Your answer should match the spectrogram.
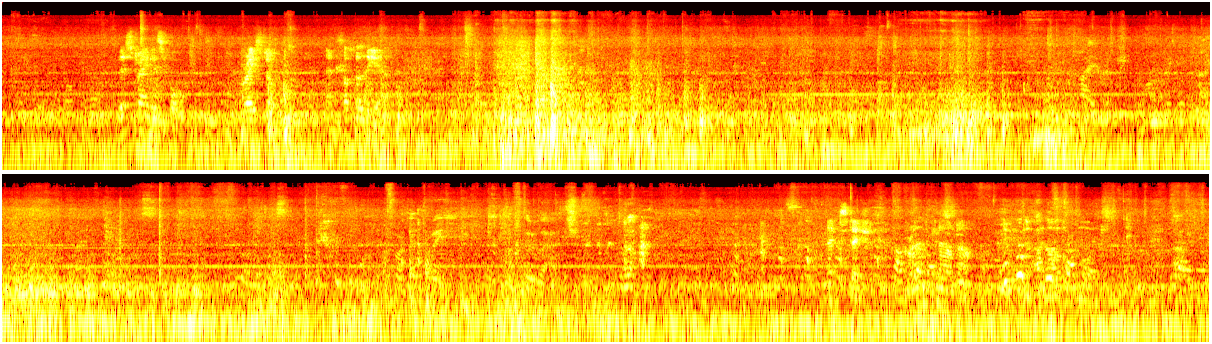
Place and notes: Pearse Station, Dublin, Co. Dublin, Irland - Dart
Waiting for the night's "Dart" train out to Dalkey to arrive. The sound of machines in motion is beautiful.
